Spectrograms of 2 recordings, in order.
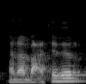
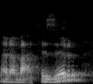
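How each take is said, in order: First: "ba'tadir" with voiced th as in "this"; "ba'tadir" keeping the original dhal sound; th-sound pronunciation. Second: "ba'tazir" with a clear z; zai pronunciation. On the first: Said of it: "pronounced as a the". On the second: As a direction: say "ba'tazir" with z in place of th. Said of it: "could be pronounced as a zai". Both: Shown as a demonstration.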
